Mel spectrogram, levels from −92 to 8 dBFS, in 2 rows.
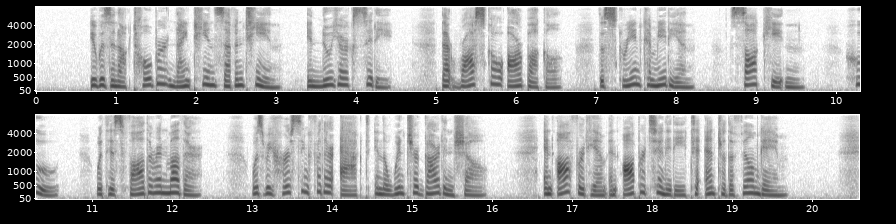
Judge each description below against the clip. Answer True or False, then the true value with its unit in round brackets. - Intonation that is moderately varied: False (5.7 semitones)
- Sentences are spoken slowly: True (130 wpm)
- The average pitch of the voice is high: True (195 Hz)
